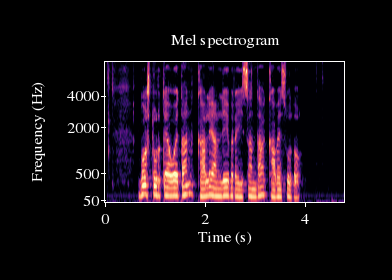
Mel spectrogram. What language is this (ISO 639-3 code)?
eus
